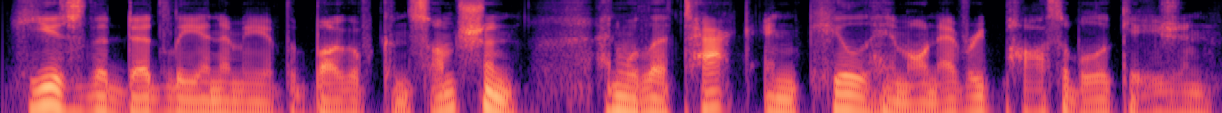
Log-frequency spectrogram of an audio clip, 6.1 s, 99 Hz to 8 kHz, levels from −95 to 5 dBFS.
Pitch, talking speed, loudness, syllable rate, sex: 85 Hz, 195 wpm, -22 LUFS, 5.7 syllables/s, male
